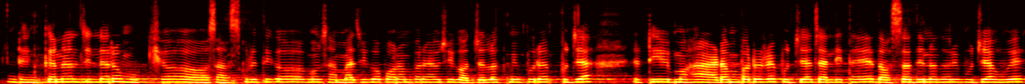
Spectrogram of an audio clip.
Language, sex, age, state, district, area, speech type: Odia, female, 18-30, Odisha, Dhenkanal, rural, spontaneous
